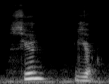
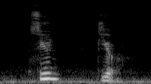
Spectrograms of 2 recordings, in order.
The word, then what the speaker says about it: Syun-Gyo: So after doing some quick research on Google Translate, I believe it is pronounced Syun-Gyo. Syun-Gyo.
